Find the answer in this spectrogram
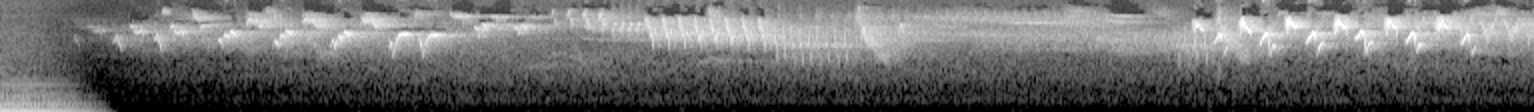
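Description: Small birds chirping and trilling in quick series of high, falling notes, with a louder run of notes starting about nine seconds in.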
